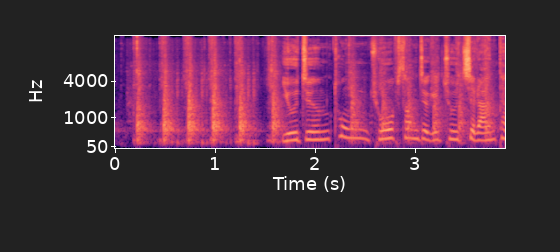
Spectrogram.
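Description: A knife chops vegetables on a cutting board.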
